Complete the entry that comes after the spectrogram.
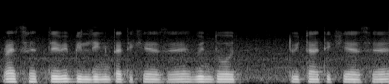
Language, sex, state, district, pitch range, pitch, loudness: Nagamese, male, Nagaland, Kohima, 115-120 Hz, 120 Hz, -17 LUFS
